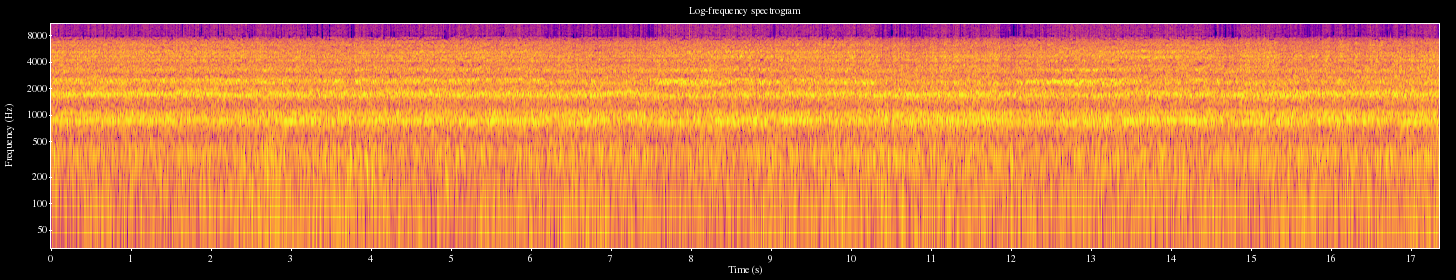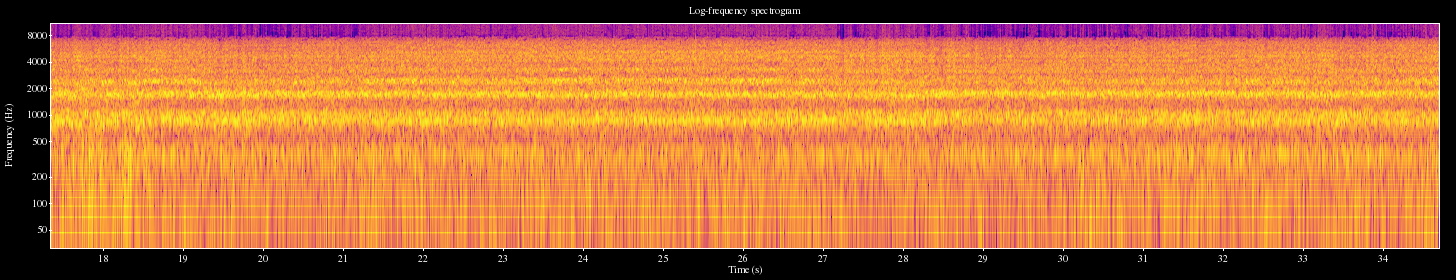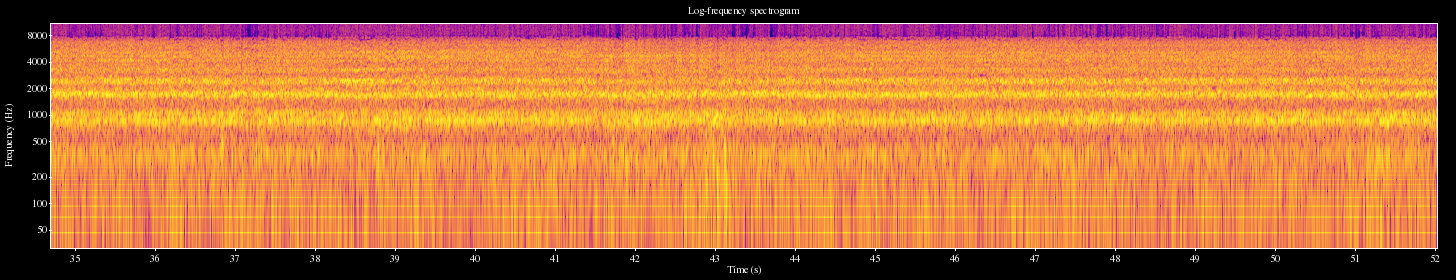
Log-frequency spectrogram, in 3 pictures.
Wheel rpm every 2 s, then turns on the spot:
230, 240, 240, 220, 230, 220, 220, 220, 220, 220, 230, 230, 230, 230, 230, 230, 230, 230, 240, 220, 230, 230, 240, 230, 240, 230.
none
